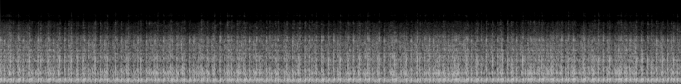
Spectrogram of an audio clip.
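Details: 70HP two-stroke Mercury outboard on a 1967 Duo boat, running on water hose ears with battery, not hot: steady, busy two-stroke burble idling evenly with no stumbling; hard starting but runs very well once running.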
